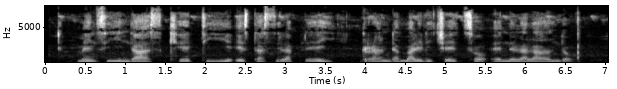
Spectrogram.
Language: Esperanto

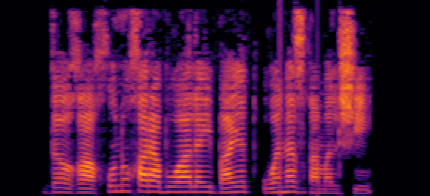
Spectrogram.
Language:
Pashto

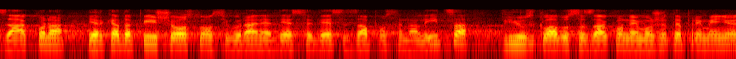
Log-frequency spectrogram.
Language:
Serbian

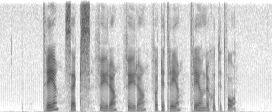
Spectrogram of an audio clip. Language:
Swedish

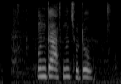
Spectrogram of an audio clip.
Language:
Nepali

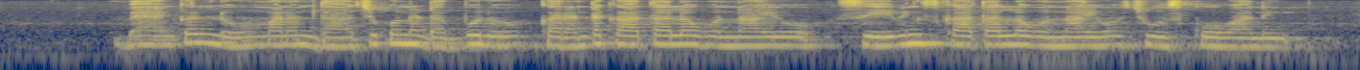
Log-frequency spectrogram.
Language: Telugu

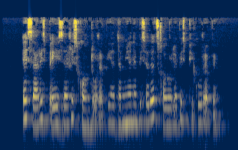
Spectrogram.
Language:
Georgian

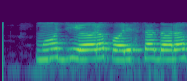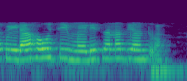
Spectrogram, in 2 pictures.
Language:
Odia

